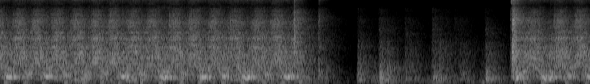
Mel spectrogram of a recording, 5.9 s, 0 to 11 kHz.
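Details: 1972 Fiat 850 Sport Spider, sitting 22 years, with fresh gas, new filter and lines: catches and runs, then sags and stumbles before picking back up; owner suspects carburetor issues; rough running.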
